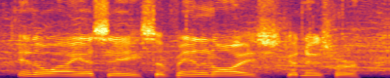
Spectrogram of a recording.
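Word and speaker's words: Noyes: Savannah noise n-o-y-e-s pronounced noisa Savannah noise good news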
